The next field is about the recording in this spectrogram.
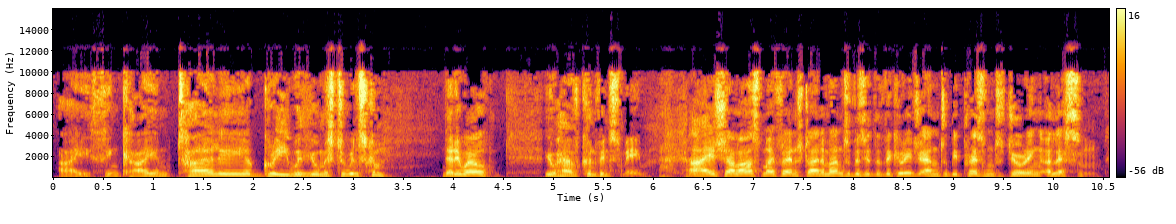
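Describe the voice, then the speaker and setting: An actor playing a wealthy, shrewd English patron of music in a radio drama, genteel and authoritative with a brisk, probing manner. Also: male voice, on the high side, very animated. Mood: magnanimous.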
